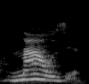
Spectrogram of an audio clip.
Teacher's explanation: a vogal que mais se destaca é o A, não é o U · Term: semivogal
